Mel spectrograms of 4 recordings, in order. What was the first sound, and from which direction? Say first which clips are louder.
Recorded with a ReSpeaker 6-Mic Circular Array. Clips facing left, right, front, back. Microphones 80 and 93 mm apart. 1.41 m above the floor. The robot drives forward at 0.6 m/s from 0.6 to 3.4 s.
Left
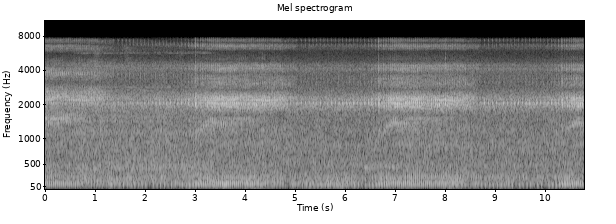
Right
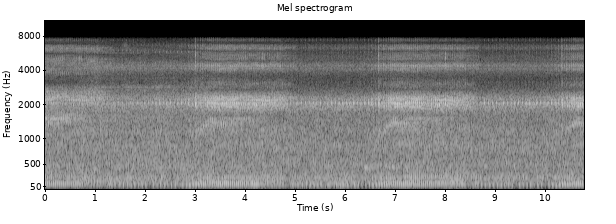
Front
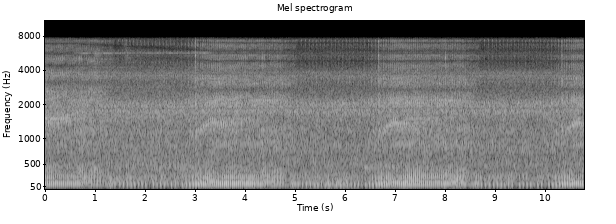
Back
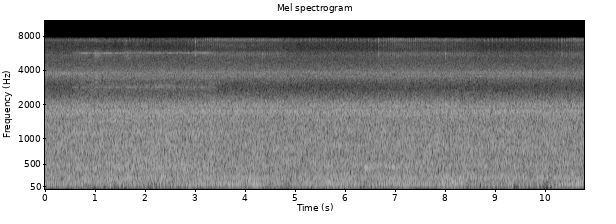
A vehicle: right 2 dB, front 3 dB; 10° right.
